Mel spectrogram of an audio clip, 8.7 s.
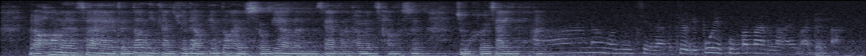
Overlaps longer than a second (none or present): none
